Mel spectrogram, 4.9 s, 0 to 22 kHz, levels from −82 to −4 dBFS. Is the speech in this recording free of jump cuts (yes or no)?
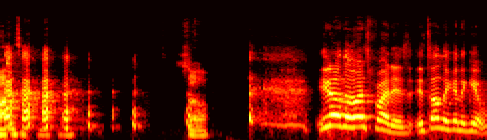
yes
